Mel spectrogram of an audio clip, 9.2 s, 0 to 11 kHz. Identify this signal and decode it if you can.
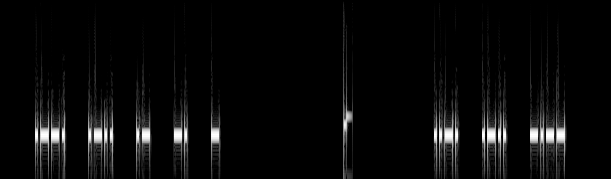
Morse code, heard as a keyed tone, about 30 wpm, spaced as for 17 wpm, 700 Hz. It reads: PLANT FLY
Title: 3x Character Spacing - Top 500 Words - 30wpm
